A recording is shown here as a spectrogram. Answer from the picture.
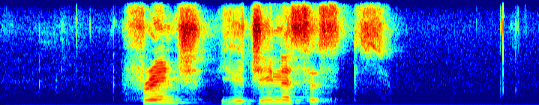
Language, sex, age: English, male, 21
